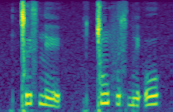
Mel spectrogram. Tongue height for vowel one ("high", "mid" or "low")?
high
